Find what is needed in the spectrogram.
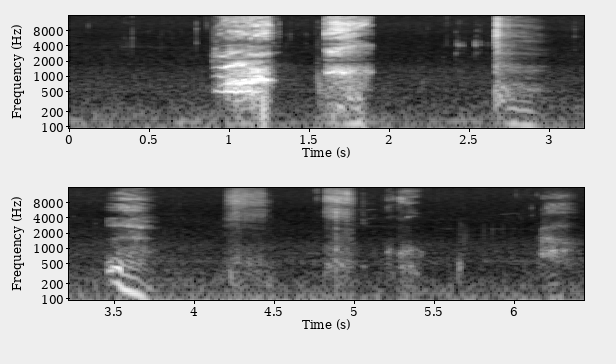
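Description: A man retching and coughing over a bowl: two loud heaves about a second in, a third shorter one, then a heave with a falling groan, followed by several fainter coughs.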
